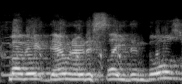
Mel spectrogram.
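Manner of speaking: ordinary talk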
